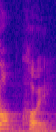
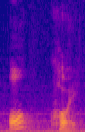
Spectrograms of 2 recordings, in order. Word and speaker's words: অক্ষয়: দ্বিতীয় উচ্চারণ চলে আসছে যেমন অক্ষয় অক্ষয় এবং এর সেখানে কিন্তু ক এবং খ এর উচ্চারণ আসছে তাহলে এই যে দ্বিতীয় নিয়মটাও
